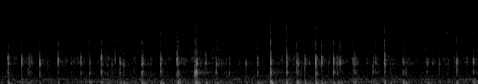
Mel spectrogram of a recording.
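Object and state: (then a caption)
Silicone cup tapped and scratched. A small, hollow, empty green silicone cup with star and planet cut-outs is held in both hands and scratched and tapped with fingertips and nails. It makes a quick run of about thirty soft, dry taps and scratches, each with a dull low thud and a brief hollow midrange knock that dies away at once.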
